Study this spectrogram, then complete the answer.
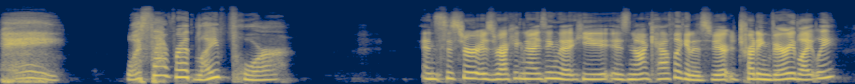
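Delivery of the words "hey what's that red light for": acted whisper, much slower. Retelling a boy in the chapel asking about the red light: retelling a whisper. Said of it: "And KJ whispers".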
